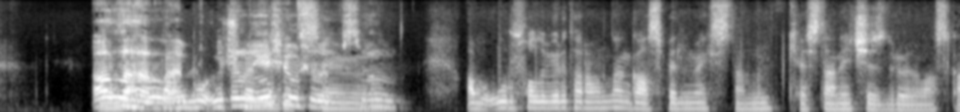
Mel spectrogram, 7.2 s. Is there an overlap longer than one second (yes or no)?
yes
